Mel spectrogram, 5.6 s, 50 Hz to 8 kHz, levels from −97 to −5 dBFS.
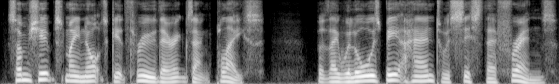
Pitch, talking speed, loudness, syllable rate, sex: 150 Hz, 215 wpm, -16 LUFS, 4.9 syllables/s, male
